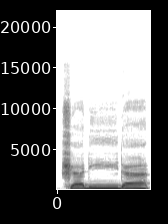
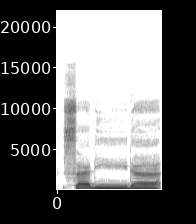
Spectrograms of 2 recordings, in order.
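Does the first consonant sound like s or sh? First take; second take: sh; s. First: The first consonant is a sh sound. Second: The first consonant is a plain s sound. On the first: The speaker calls it right. "membaca syadida" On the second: The speaker calls it wrong. "dibaca dengan sadida ... menukar huruf shin menjadi sin"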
